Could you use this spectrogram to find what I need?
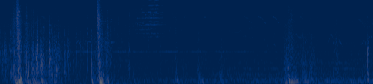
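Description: A pickaxe strikes rock with sharp knocks.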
